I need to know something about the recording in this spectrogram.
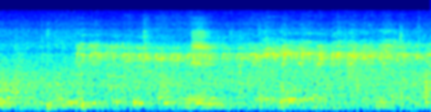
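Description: Birds chirping continuously, starting just under a second in.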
